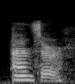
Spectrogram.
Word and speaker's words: answer: and answer not answer you don't pronounce the W in answer answer mhm good okay yeah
